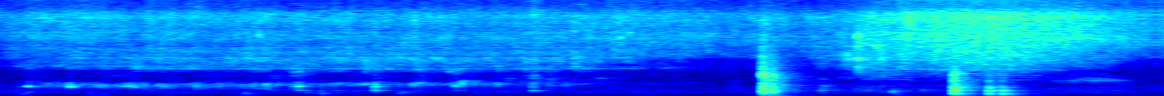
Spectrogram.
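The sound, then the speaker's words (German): Quiet fizzing and crackling as a carbonated liquid is poured into a cup for cake batter and foams, with scattered tiny pops and two louder splashy gushes near the end. “Man hört richtig, wie das schäumt.”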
